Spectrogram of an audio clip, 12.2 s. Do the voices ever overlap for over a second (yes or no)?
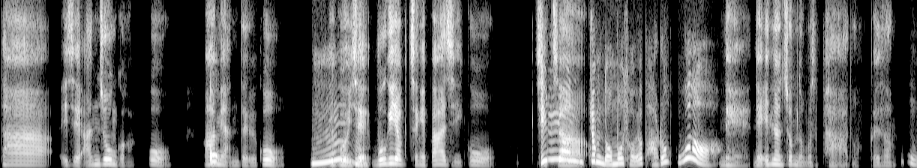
no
